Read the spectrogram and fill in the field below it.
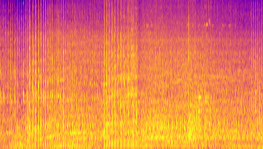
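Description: A tractor engine rumbles loud and close, revving up and settling into a rough, steady running chug with some knocking, surging briefly in the middle as farm machinery is prepared for sowing.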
